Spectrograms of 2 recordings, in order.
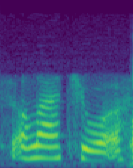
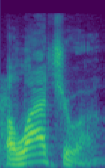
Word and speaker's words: Alachua: Tom Harper with you and Terry in Alachua, Florida. Am I saying it right, Terry? – Close. Alachua. – Alachua.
